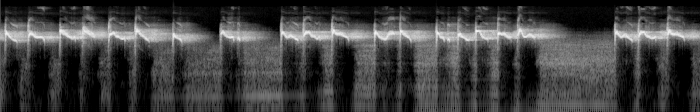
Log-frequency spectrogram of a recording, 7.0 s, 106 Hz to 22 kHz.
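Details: A kept oriental white-eye on day 2 of a health-supplement course, 31 May 2020, sings rapid bursts of high, thin, sliding chirps, several per second, broken by short pauses; nothing else is heard.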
